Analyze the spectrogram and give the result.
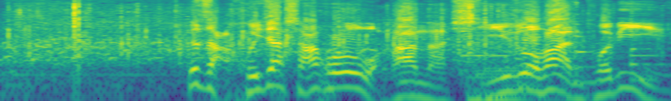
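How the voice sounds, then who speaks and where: A man's voice: fairly high pitch, sing-song, moderate pace, music in the background, crowd noise. A man playing a stingy, fumbling husband in a comedic audio sketch, with a Northeastern Chinese accent, stammering and rambling. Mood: grumbling. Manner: stammering, rambling, repeats words.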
